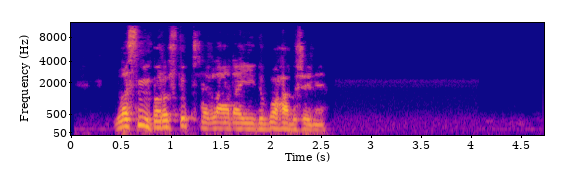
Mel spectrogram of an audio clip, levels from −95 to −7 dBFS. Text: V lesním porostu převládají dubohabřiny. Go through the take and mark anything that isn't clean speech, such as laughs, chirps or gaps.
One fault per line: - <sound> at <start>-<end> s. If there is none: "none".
none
